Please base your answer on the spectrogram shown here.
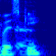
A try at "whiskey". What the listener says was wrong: There's an H, okay? You know, pronounce the fucking H.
